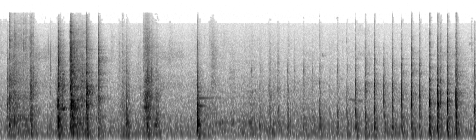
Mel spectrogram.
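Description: Kitchen handling sounds around a tilt-head stand mixer. A sharp click comes about four seconds in as the mixer head is raised. Then, in the second half, a quickening run of light taps as an upturned plastic tub of self-raising flour is knocked over the steel bowl to shake the flour out.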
